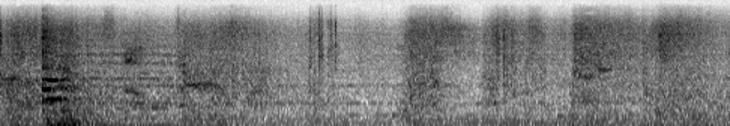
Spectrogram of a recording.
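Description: Spell effects whoosh and crackle in a video game.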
